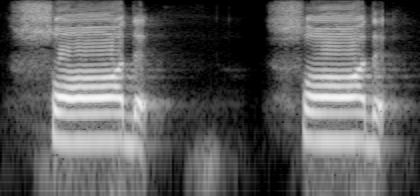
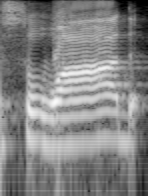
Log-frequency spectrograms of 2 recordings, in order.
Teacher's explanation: صاد کے لیے بھی ہے کہ واو کی ساؤنڈ نہیں آنی چاہیے، سواد ایسا نہیں کرنا ہے. · صاد میں ہم پیچھے سے زبان کی جڑ کو اوپر اٹھائیں گے اور او کی ساؤنڈ لے کر آئیں گے، موٹے حروف والی او کی ساؤنڈ لے کر آئیں گے.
